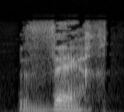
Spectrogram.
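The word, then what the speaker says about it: vert: So masculine form you don't pronounce the final t feminine form ver. So listen carefully. I don't say t but it's t ver.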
